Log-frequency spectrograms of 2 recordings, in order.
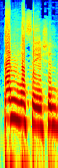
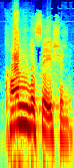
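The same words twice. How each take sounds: First: "conversation" starting with a weak "kun"; "conversation" as kun-ver-SAY-shun; wrong pronunciation. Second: "conversation" starting with a clear open "CON"; falling "conversation" as KON-ver-SAY-shun; correct pronunciation. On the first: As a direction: say "conversation" with the first vowel as a schwa. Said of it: "Not conversation, but". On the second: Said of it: "but con, exactly". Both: Shown as a demonstration.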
